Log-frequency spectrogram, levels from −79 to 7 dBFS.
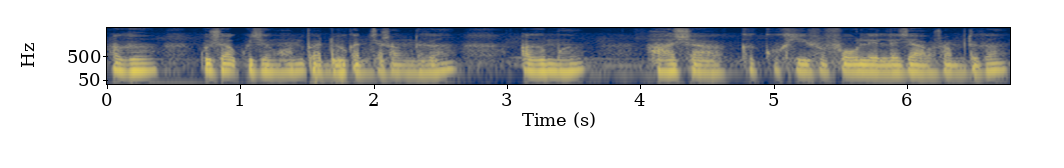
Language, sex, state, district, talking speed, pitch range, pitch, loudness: Wancho, male, Arunachal Pradesh, Longding, 140 wpm, 110-125 Hz, 115 Hz, -15 LUFS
